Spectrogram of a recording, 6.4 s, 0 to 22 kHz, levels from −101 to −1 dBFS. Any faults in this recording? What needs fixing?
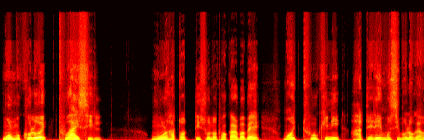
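Nothing needs fixing: the speech comes through the Opus voice path in hybrid mode at 20 kbps with fullband bandwidth, content reaching up to about 20.2 kHz, and only light coding damage.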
